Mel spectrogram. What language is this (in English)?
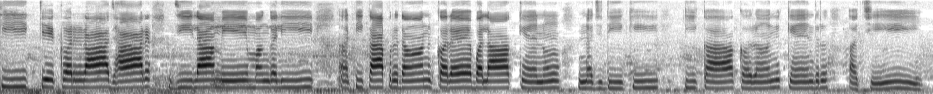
Maithili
